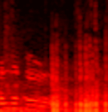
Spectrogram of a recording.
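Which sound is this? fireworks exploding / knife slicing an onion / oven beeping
fireworks exploding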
